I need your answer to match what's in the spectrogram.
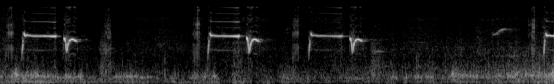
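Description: A prinia gives loud, sharp phrases: a held, piercing high whistle ending in a quick lower twist, repeated every second or so over a faint low rumble.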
